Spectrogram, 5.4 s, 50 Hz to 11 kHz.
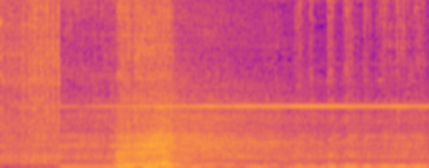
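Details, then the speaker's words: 1985 Mazda RX-7 GSL carbureted 12A rotary, warm, after leaning the carburetor mixture by further half turns: catches, revs briefly, then settles into a steady, even idle with no misses; healthy idle. "that's a healthy layer idle if I dare say so myself"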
